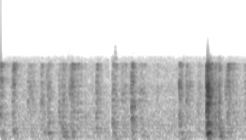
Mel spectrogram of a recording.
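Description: Faint computer keyboard typing: a quick, irregular run of key clicks.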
